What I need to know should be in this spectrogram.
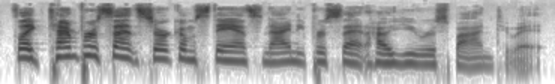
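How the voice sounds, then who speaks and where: Very animated and fairly quick, this woman hosts a casual talk podcast in a medium-pitched, darkish voice, explaining advice emphatically and colloquially while frequently asking "right?". There's no room sound.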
